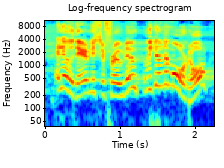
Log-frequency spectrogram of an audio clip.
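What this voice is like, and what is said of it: Put-on West Country accent. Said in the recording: “a lot of the hobbits have actually got West Country accents”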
